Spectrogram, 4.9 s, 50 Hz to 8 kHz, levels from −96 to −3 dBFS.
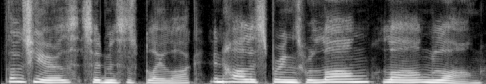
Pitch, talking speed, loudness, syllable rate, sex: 230 Hz, 150 wpm, -14 LUFS, 3.6 syllables/s, female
